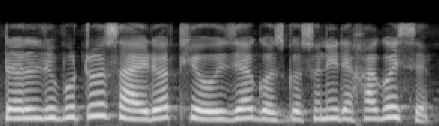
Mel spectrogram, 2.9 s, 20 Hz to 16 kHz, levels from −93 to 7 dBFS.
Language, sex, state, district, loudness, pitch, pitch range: Assamese, female, Assam, Sonitpur, -13 LUFS, 260 Hz, 235-275 Hz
